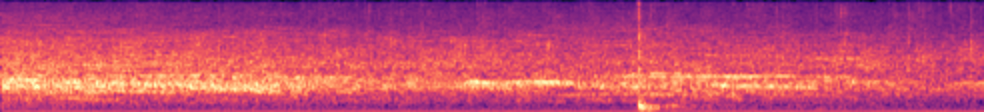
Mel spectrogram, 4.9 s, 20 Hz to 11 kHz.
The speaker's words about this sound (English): Come on, take 30 good seconds. Clap your hands. Shout unto God, for the Lord hath given you the victory.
